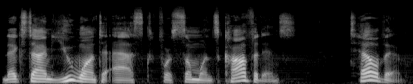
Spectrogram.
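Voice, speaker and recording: A man hosting an English lesson, reading scripted explanations with careful, deliberate enunciation. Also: medium pitch, very animated, a bit bright, no room sound. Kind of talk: scripted educational narration.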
